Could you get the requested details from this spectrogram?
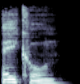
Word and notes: acorn: British English

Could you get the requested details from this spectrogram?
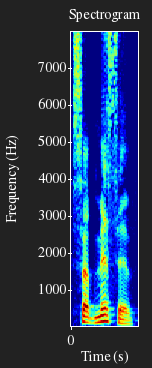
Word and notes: submissive: American English

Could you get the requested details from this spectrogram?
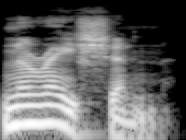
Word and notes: narration: British English

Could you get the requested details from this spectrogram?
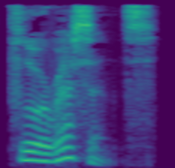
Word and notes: fluorescence: British English

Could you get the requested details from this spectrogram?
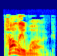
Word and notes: polliwog: British English

